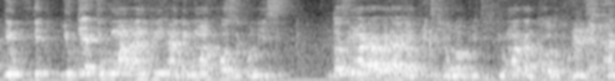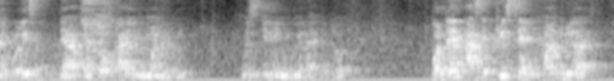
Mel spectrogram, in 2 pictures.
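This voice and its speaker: A middle-aged Nigerian man with a fairly high voice speaks on a church panel, animated and repetitive, breaking into laughter as he makes points. His voice rings through a very echoey hall, picked up from some distance, with faint room noise. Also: quick pace. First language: Yoruba. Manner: animated, repeats words, laughs while making points. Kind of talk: lively church panel talk.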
